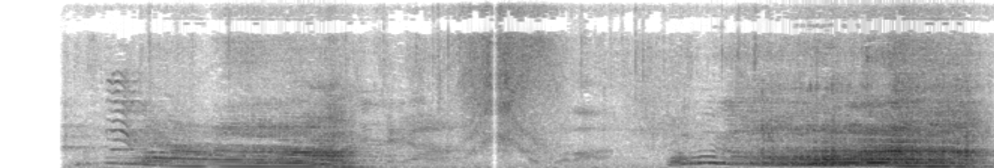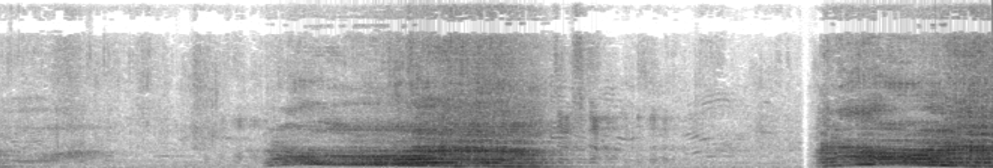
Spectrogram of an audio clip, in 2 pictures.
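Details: A captive male African lion, nine years old, roaring at Cleveland Metroparks Zoo in Ohio, where he lives with an older female; four long, deep, grating roars about every four seconds, each loud burst sliding downward in pitch and fading into quieter breathy pauses.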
